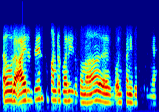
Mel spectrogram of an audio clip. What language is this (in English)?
Tamil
